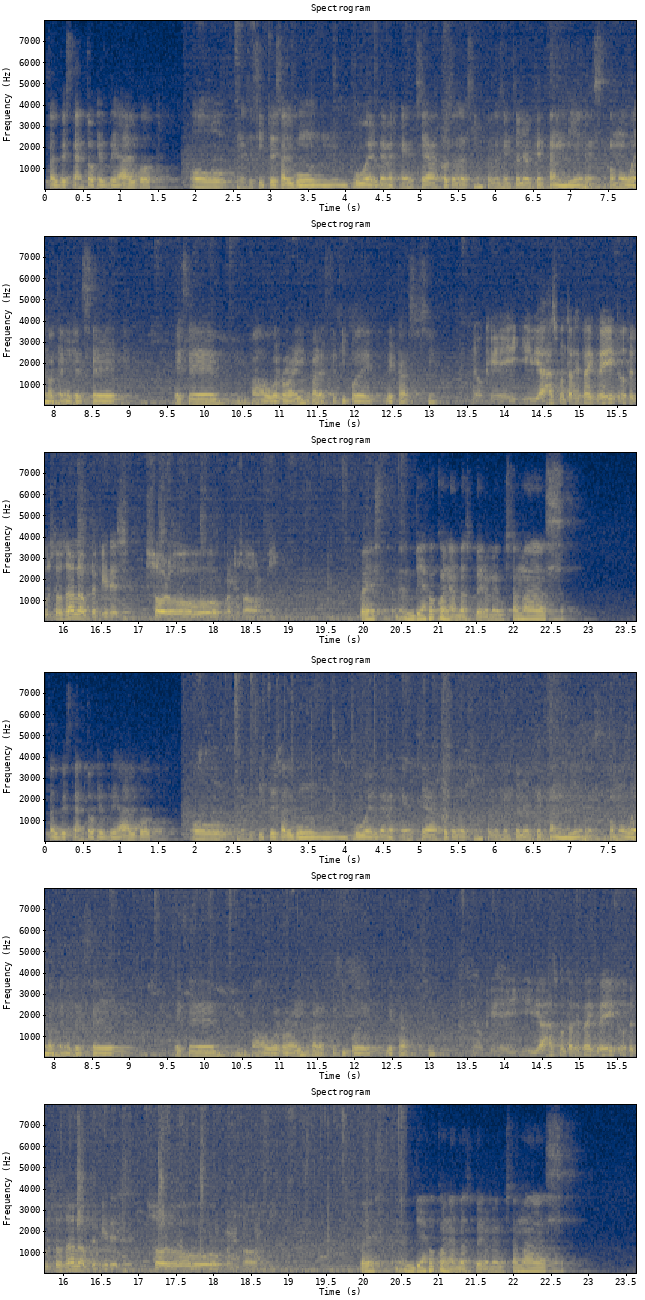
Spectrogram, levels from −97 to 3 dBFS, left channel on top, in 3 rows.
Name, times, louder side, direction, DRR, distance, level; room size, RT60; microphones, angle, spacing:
voice 1, 0.0-1.4 1.9-8.8 9.6-10.2 10.6-13.1 19.9-22.6, left 1 dB, 30° left, 3 dB, 1.4 m, -24 dB
sound 1, 1.8-20.6, right 2 dB, 80° right, 1.9 m, -38 dB
voice 2, 13.6-16.8 17.1-18.8, left 2 dB, 60° left, 6 dB, 2.0 m, -25 dB
29.5 x 21.5 x 6.7 m, 0.92 s
head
